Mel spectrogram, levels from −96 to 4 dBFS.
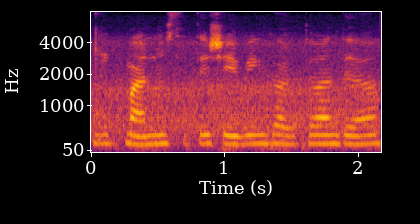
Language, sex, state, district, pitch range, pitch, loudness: Marathi, female, Maharashtra, Sindhudurg, 180-190 Hz, 185 Hz, -17 LUFS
